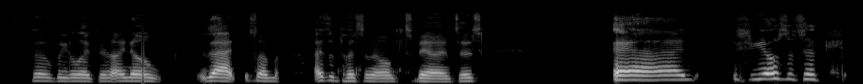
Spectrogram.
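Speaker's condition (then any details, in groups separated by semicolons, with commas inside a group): Cerebral palsy, mixed, moderate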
